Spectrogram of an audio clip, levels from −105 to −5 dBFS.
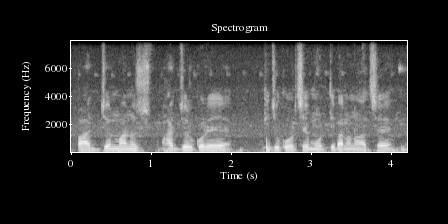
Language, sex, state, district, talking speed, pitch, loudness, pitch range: Bengali, male, West Bengal, Alipurduar, 130 wpm, 130 Hz, -17 LUFS, 125-130 Hz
